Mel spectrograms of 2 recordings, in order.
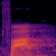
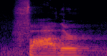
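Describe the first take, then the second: First: The r sound is dropped. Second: The r sound is pronounced.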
